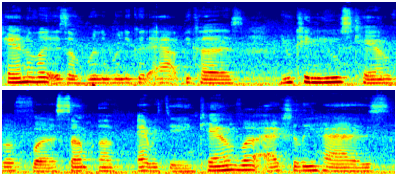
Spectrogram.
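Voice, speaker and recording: A woman with a stuffed-up, sniffly nose talks through her notes in a low, relaxed voice. She chats along casually, filling pauses with ums and circling back over her points. A steady hiss sits under the recording. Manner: chatty, with frequent "um" and repeats. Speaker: small business vlogger.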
